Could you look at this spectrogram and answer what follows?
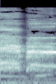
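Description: A Lakenvelder rooster crows once up close, a short loud call with a brief break in the middle.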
